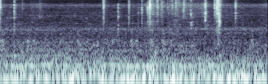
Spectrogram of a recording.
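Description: A car creeps slowly around a tight spot with a low, steady engine rumble close by and a few faint light clinks over it.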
